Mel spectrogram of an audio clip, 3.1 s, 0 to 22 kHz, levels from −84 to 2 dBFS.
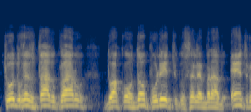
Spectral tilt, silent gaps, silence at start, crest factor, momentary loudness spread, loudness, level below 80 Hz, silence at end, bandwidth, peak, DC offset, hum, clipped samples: -7 dB/octave; none; 0.05 s; 14 dB; 4 LU; -18 LUFS; -60 dBFS; 0 s; 8.4 kHz; -4 dBFS; under 0.1%; none; under 0.1%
